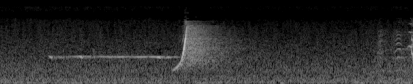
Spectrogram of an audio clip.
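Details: Wild lyrebird recorded in Megalong Valley, Blue Mountains, Australia: a long, steady, level whistle is held for over a second, then a sharp upward whip-like crack ends it, followed by faint distant notes.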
